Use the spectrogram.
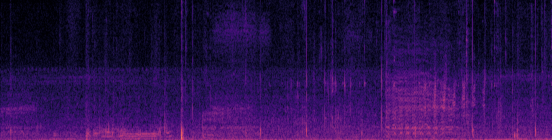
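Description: Chickens and roosters in a farmyard cluck and call faintly at a distance over a low steady background hum. One sharp knock sounds partway through.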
